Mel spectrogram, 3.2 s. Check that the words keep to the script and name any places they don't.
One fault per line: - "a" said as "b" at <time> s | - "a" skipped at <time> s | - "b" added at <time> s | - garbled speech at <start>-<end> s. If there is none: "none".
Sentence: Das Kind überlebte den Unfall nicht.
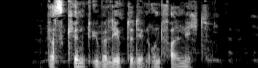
none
